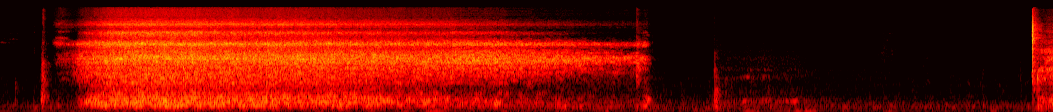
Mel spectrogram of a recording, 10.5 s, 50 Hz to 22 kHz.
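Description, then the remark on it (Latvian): A long, steady airy hiss of someone drawing hard on an e-cigarette vape set to 60 watts, lasting about six seconds and fading slightly before cutting off, followed by faint clicks and near silence. “Jā, uz 60 tvaiks palika manāmi siltāks.”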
